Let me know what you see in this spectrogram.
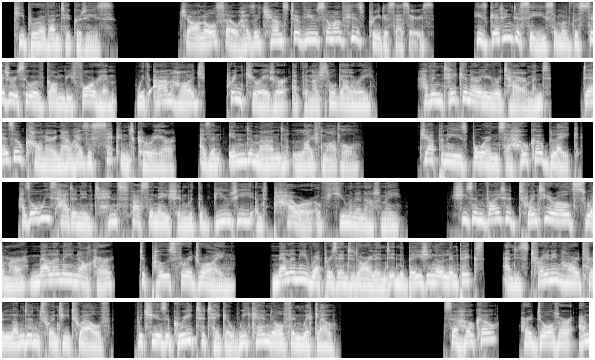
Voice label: Documentary, Arts Documentary Irish Tv, Irish female voiceover; Naked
